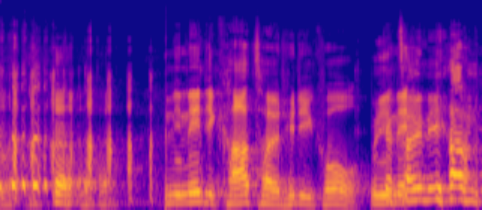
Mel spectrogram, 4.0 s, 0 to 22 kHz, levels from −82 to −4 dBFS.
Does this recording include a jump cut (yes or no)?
yes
